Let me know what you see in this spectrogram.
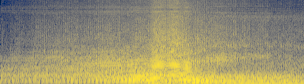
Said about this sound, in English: I hold on as tight as I can, riding as the plane flies. What's wrong with the world? After all the aggravation I went through just stealing this crop duster, you would think they would give me one that would fly right.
